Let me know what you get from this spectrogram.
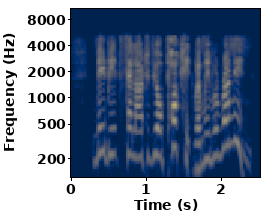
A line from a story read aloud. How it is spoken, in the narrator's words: Hermione suggested anxiously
